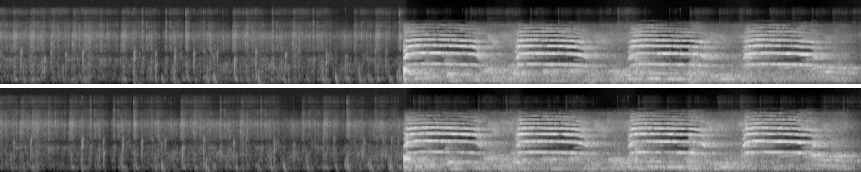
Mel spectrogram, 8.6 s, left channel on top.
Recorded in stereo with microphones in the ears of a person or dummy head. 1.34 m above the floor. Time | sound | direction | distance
4.0 | a scream | 60° left (ahead or behind) | 0.9 m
